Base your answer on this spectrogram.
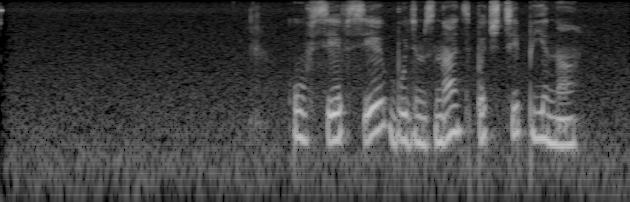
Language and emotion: Russian, neutral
